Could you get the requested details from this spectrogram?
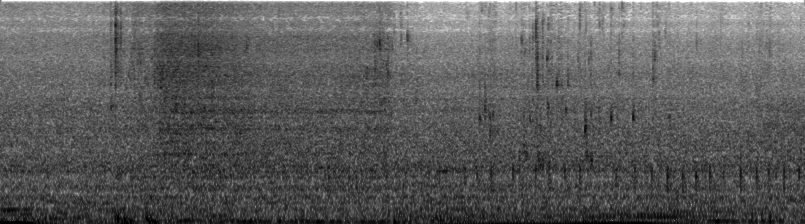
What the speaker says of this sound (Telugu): ఇప్పుడు మనం చింతపండు రసం వేసుకుందామండి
